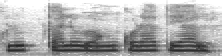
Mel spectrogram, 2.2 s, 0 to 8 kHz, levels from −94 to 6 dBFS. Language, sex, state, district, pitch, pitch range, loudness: Bengali, female, West Bengal, Cooch Behar, 205 Hz, 205-210 Hz, -15 LUFS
